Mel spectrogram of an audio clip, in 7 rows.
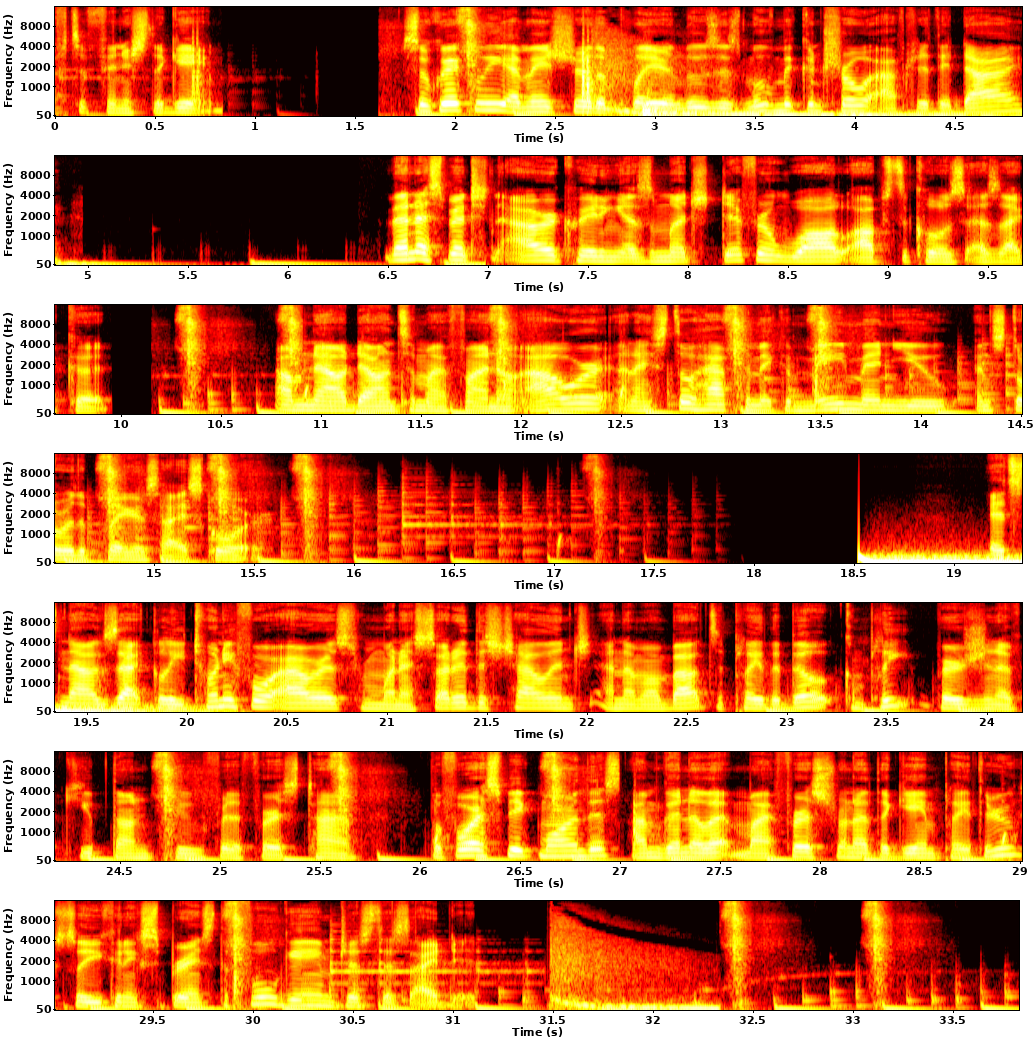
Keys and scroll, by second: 1.9 Up, 5.3 Left, 5.5 Right, 5.6 Down, 5.8 Right, 5.8 Left, 5.8 Up, 6.0 Right, 6.1 Left, 6.2 Down, 6.4 Right, 6.5 space, 6.7 space, 6.9 space, 10.6 Up, 10.8 space, 11.1 Right, 11.7 Up, 12.3 space, 12.9 Up, 13.3 Up, 14.6 Up, 15.1 Up, 15.6 Up, 16.9 space, 17.0 Up, 24.5 Up, 25.0 Left, 25.4 Up, 25.9 space, 26.2 Left, 26.5 Up, 27.2 Left, 28.0 Right, 28.8 space, 29.7 Up, 31.3 Down, 32.2 Up, 32.6 Left, 32.9 Up.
